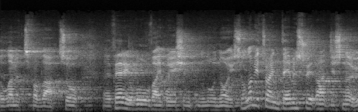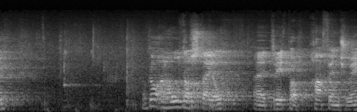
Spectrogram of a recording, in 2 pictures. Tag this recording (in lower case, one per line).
speech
